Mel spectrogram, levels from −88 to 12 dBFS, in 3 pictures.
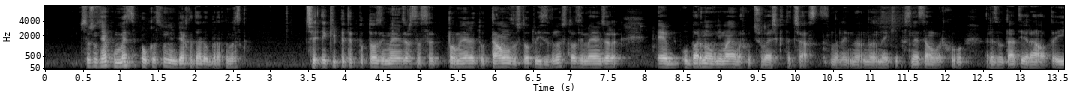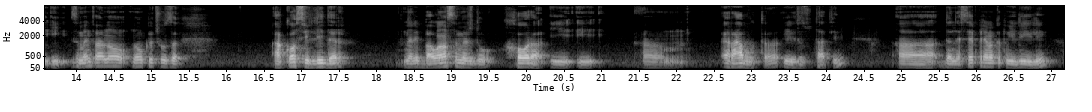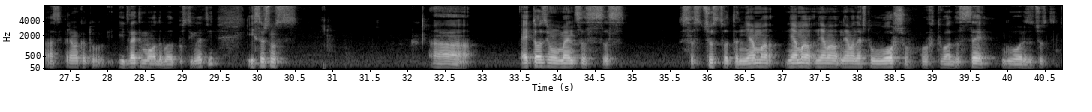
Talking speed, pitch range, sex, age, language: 150 wpm, 100-115 Hz, male, 20-39, Bulgarian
